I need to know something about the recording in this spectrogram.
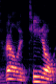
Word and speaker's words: Valentino: as i got older i went more to the italian pronunciation and i'm now known as valentino m and all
